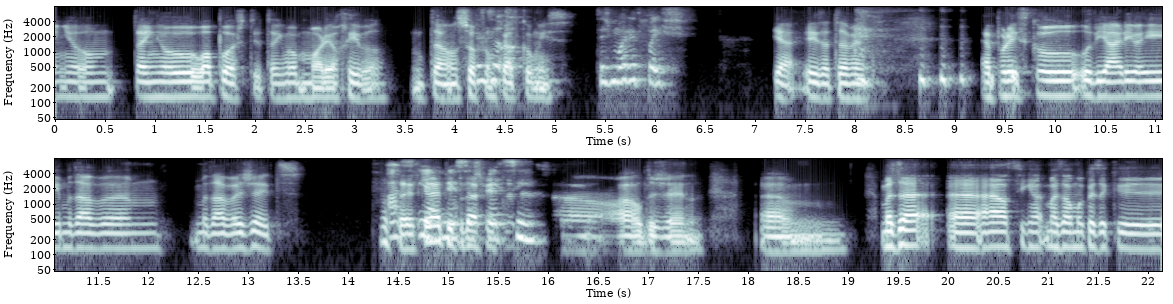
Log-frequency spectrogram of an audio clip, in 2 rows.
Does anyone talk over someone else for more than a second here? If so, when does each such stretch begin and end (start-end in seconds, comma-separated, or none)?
14.4-16.0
